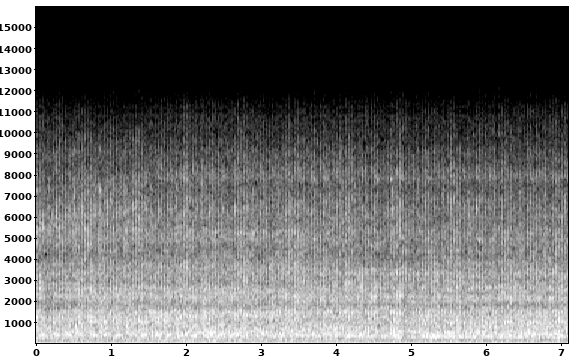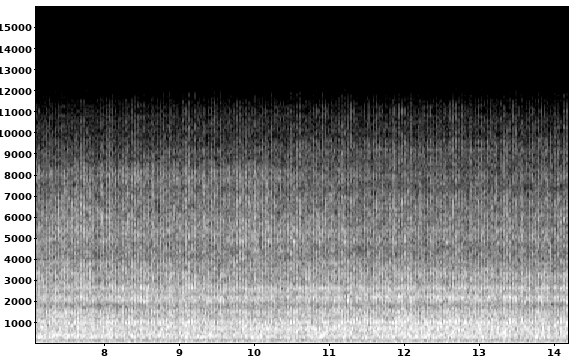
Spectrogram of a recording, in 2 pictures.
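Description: Lister stationary diesel engine running steadily, with a rapid, even firing beat.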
